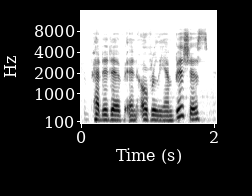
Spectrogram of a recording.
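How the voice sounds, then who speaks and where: A woman working as a spiritual counselor, reading oracle card texts aloud in a measured way and breaking off now and then to muse and comment to herself. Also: low-pitched, a little mellow, a little hiss or hum, low-quality recording. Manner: measured reading broken by musing, self-amused comments.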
